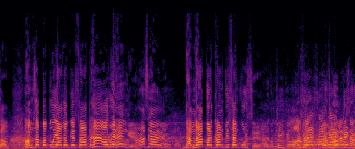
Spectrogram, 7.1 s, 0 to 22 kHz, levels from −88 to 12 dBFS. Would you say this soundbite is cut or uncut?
uncut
